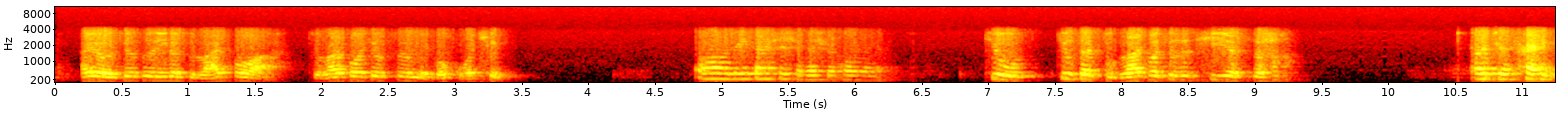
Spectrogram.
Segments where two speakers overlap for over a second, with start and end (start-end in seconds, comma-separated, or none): none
